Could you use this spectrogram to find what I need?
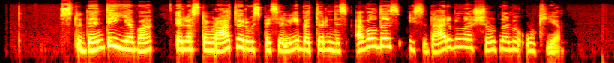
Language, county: Lithuanian, Vilnius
